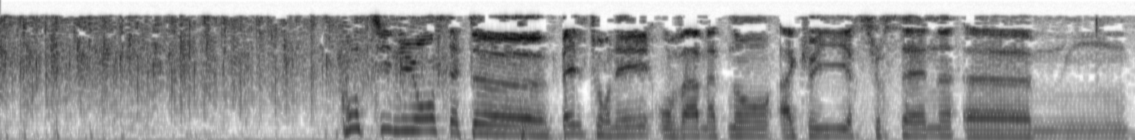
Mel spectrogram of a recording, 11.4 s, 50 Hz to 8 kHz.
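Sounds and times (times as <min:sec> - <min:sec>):
crowd applauding: 0:00.0 - 0:04.7
speech: 0:03.5 - 0:11.3.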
